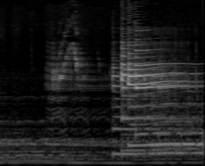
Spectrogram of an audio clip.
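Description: Electric guitar played through a handmade delay pedal: a chord fades away, then a little over a second in new notes are struck and ring on with echo.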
